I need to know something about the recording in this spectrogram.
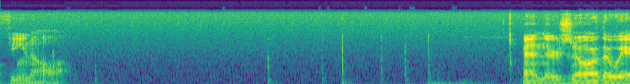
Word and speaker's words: phenol: It's just going to be phenol, Phenol. All right, so even when you're saying that name, really try to pronounce that OL so you don't get confused with phenol, Phenyl.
